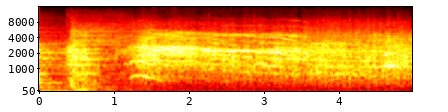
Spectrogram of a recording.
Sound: fans cheering

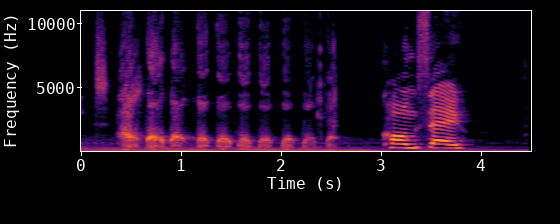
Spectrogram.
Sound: makes crunching sounds

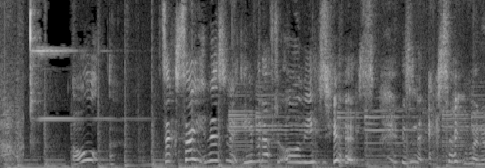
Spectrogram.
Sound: microwave dings

